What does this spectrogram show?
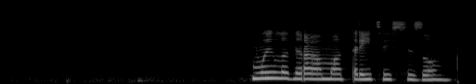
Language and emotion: Russian, neutral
